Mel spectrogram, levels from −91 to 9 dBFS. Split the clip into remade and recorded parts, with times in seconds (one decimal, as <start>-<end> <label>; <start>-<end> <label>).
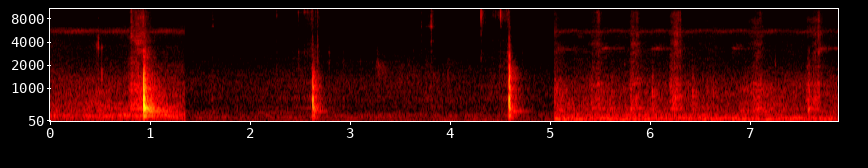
0.0-0.7 recorded; 0.7-1.5 remade; 1.5-7.9 recorded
